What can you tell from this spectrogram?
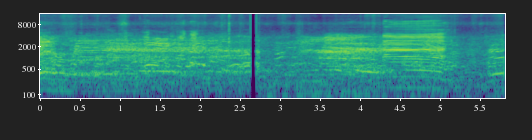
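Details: At a livestock market in Ambari, Dinajpur, on a Monday, 20 February, a Sahiwal calf gives a short, bright moo near the end. Steady voices and crowd bustle fill the background.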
